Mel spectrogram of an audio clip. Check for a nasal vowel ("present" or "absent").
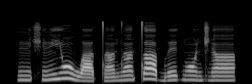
present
